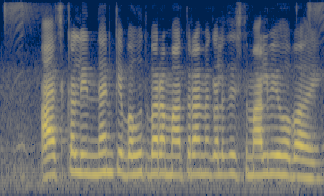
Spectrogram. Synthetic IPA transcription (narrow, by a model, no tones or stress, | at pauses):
aːd͡ʒkəlːɪ̃nd̪ʱənkebəɦʊt̪bəɾamaːt̪ɾamẽɡələt̪ɪst̪eːmaːlbʱiɦobaɦɛ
